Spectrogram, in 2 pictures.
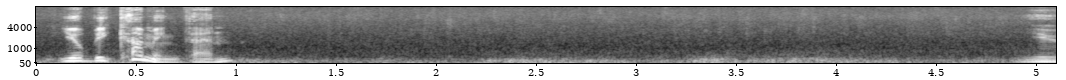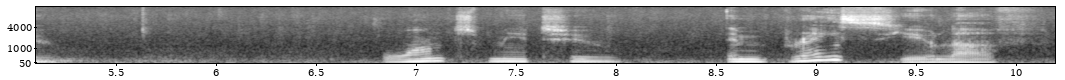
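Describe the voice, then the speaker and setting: A man's voice: medium pitch, dark tone. A man playing a possessive, coldly polite vampire captor in an ASMR roleplay, speaking formally and theatrically with menacing affection. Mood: coaxing, tender. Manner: slow, formal, theatrical, endearments laced with threat. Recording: rain and thunderstorm noise behind. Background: rain and thunder.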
